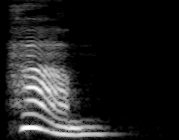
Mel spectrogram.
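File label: "ham it up", British English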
